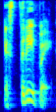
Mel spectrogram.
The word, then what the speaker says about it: Stripe: Se escribe e S, se escribe S-T-R-I latina P-E, Stripe. Así se escribe, bueno, así se pronuncia en español.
